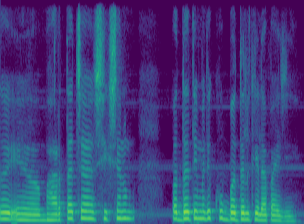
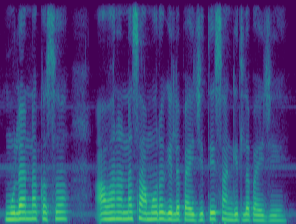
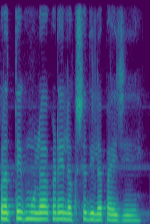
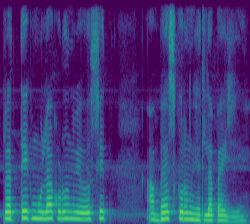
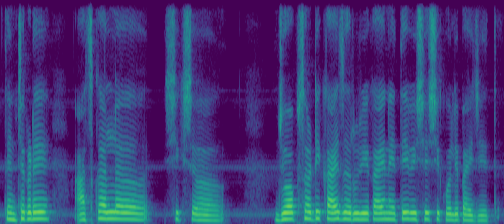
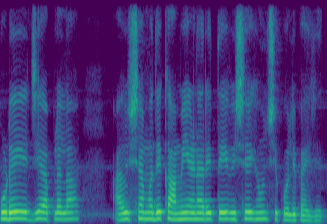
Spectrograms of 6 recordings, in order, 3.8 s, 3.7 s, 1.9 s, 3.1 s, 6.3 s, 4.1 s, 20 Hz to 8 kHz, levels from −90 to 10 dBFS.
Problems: constant background noise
